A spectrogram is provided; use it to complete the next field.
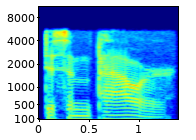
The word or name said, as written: disempower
